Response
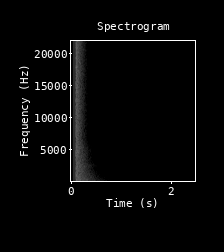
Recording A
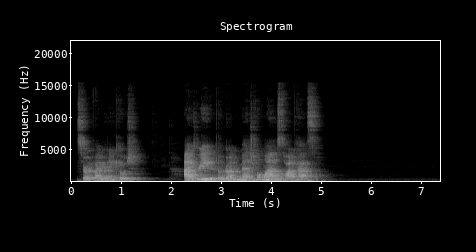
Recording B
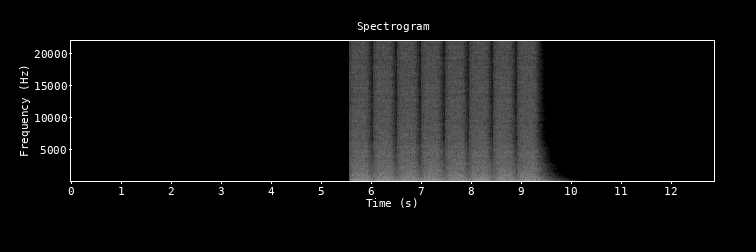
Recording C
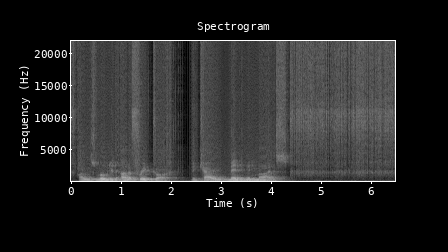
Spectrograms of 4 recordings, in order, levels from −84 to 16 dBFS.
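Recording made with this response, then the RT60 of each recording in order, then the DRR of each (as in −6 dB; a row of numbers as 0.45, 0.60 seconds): B; 0.85, 0.85, 0.85 seconds; −2.0, −6.0, 6.0 decibels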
